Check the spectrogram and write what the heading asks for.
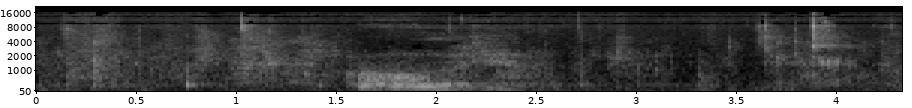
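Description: A man's short wordless moan, made with his mouth closed, about halfway through, as he chews a mouthful of habanero-spiced aguachile. A few small clicks of chewing come before and after it.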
